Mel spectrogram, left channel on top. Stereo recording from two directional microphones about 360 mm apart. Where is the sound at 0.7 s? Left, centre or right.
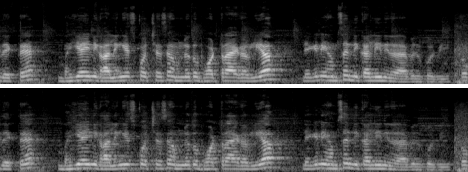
Centre.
